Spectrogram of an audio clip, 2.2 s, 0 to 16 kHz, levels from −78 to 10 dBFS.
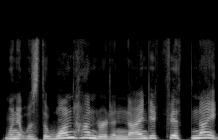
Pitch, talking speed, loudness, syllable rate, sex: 245 Hz, 275 wpm, -15 LUFS, 6.5 syllables/s, female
